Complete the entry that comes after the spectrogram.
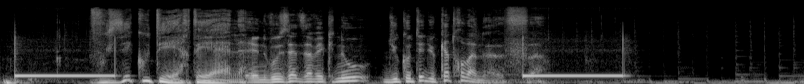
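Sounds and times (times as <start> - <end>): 
telephone call ringing tone: 0.2 - 1.0, 5.2 - 6.3
speech: 1.2 - 5.5
rhythmic music with regular ticking beats: 5.1 - 8.0.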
